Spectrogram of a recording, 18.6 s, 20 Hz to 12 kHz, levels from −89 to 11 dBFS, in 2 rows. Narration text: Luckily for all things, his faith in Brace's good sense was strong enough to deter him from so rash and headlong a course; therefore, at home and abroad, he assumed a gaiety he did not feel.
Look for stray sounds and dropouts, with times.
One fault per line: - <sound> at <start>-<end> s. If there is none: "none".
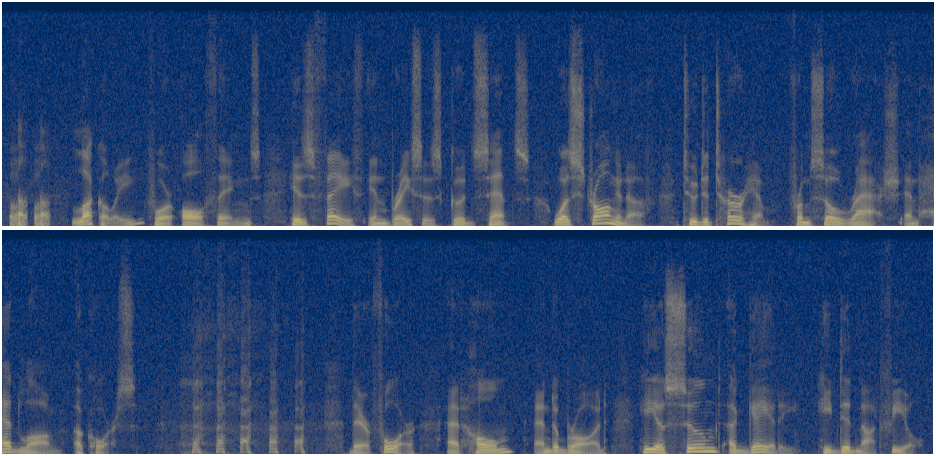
- laugh at 0.1-0.5 s
- laugh at 11.1-12.4 s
